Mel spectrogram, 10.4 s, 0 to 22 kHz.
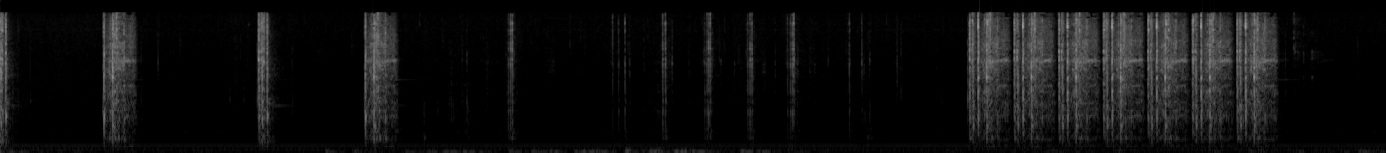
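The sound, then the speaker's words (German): An electric camera, likely a 1980s model, whirs and clicks: a few separate shutter snaps, then a rapid burst of motorized clicks near the end over a steady low mechanical hum, clear with no talking. “Das ist ja mal eine Kamera.”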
